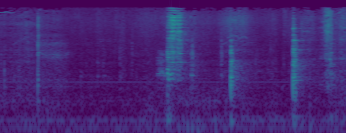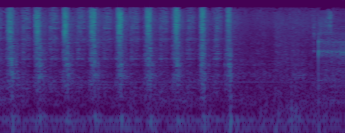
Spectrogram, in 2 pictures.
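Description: A knife minces ginger, scallion and garlic on a cutting board: a few separate sharp knocks, then a steady run of many quick, light, evenly spaced chops, quiet throughout.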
